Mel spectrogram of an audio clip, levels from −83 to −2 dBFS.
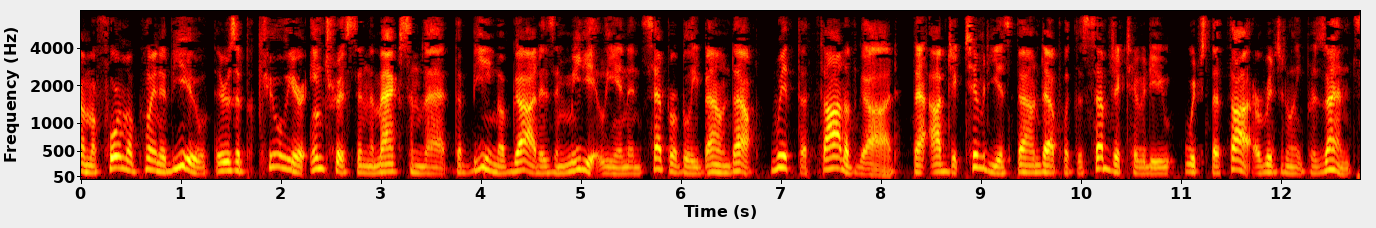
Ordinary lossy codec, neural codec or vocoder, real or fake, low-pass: MP3, 32 kbps; codec, 24 kHz, 3 kbps, HILCodec; fake; 7.2 kHz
